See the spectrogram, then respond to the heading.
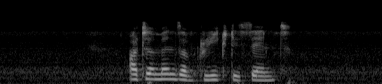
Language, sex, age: English, female, 19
